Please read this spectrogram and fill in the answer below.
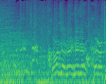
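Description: A young girl crying out in distress, a run of high-pitched rising-and-falling wails starting about half a second in.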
